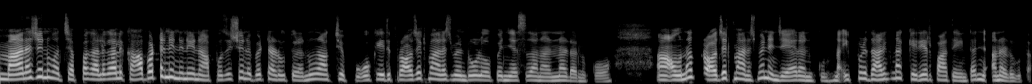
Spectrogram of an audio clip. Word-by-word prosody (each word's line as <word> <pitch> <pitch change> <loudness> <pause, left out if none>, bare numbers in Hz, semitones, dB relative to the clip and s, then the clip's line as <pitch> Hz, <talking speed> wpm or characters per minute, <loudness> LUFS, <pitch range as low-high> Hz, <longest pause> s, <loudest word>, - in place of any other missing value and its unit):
Manager 280 +9 +7
నువ్వు 305 -4 +1
అది - - -11
చెప్పగలగాలి. 255 +3 +2
కాబట్టి, 290 +10 +3
నిన్ను 285 -5 +3
నేను 240 -3 0
ఆ - - 0
పొజిషన్‌లో 245 +5 -4
పెట్టి 235 - -5
అడుగుతున్నా. 210 -3 -4
నువ్వు 240 +2 0
నాకు 230 - -4
చెప్పు. 230 - -5
ఓకె. 215 - -11
ఇది 230 - -5
ప్రాజెక్ట్ 220 +6 +1
మేనేజ్మెంట్ 220 -3 0
రోల్ 210 -1 +1
ఓపెన్ 195 +1 -3
చేస్తాదన్నాడనుకో, 175 -6 -5 0.6
ఆ! - - +4
అవునా 220 +10 +4
ప్రాజెక్ట్ 265 +6 +3
మేనేజ్మెంట్ 265 +6 0
నేను 205 -4 0
చేయాలనుకుంటున్నా. 185 -2 -3
ఇప్పుడు 270 +3 -3
దానికి 235 +5 0
నా 295 - -1
కేరియర్ 225 0 -1
పాత్ 200 -2 -3
ఏంటని, 210 +7 -3
అని 200 0 +1
అడుగుతా. 155 -4 -11
220 Hz, 205 wpm, -24 LUFS, 195-250 Hz, 0.6 s, Manager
